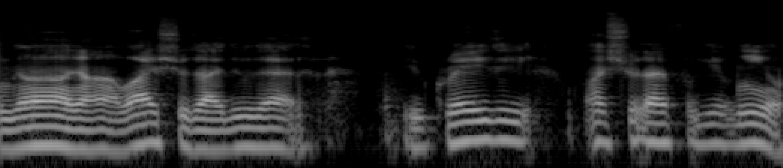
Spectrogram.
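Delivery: plain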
